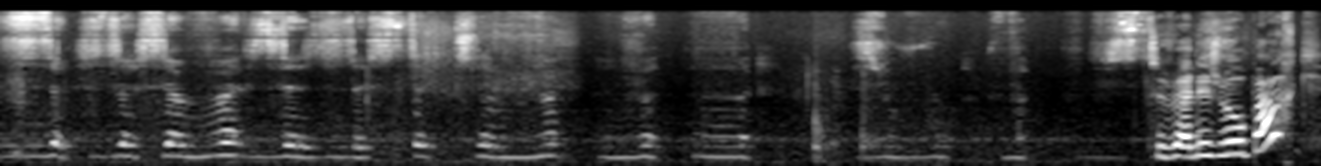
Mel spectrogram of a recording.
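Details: Acted example of a person who stutters, with the blockage occurring at the moment of speaking rather than in the thought; stuttering.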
